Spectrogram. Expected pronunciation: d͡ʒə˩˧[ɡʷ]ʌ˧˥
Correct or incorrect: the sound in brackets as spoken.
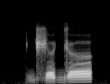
incorrect: ɡʲ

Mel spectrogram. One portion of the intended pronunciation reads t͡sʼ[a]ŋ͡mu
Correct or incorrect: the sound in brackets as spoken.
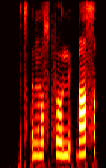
incorrect: ə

